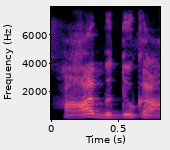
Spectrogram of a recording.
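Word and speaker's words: عَبْدُكَ: আবদুকা বলবেন না, আবদুকা, আইন এখানে, আবদুকা।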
